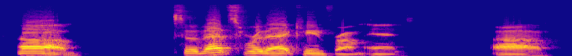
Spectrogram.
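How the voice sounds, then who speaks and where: A fairly low-pitched man with an American accent and fairly even intonation, in a very clean recording with a silent background. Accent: southern, sometimes thick. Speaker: rock band guitarist and songwriter. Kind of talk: casual interview. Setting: live stream interview.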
